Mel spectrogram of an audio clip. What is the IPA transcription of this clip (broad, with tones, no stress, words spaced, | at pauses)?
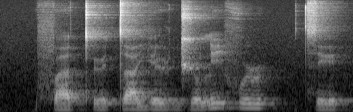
fa˩tʼø˩ ta˩je˩ɭ d͡ʒo˩li˥fu˥ɭ | t͡se˩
